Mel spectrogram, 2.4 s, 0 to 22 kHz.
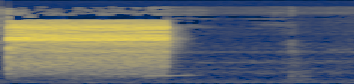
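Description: A radio speaker lets out a loud rush of static for about a second, then cuts off abruptly: a UV-K5-type handheld picking up a CB handheld keyed to transmit right beside it.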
